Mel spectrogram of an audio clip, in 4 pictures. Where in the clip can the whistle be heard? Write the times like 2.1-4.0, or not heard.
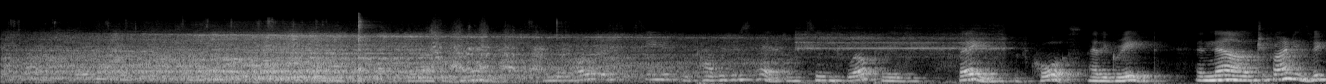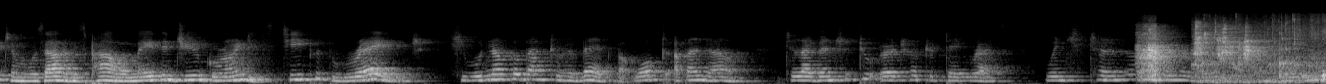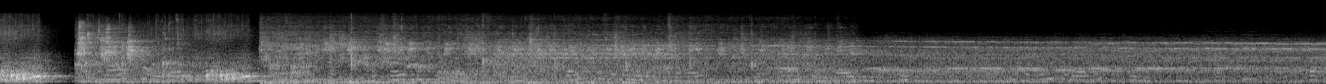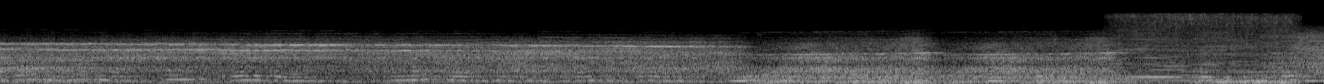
not heard.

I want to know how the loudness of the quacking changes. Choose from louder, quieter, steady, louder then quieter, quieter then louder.
quieter.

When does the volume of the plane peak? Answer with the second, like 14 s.
3 s.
